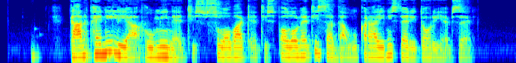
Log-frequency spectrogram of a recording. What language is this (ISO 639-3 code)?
kat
